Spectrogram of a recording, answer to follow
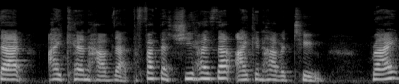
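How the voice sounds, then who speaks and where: This woman speaks in an American accent at a moderate pace. Her tone is animated, with ordinary pitch variation. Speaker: dating and wealth coach. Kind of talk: motivational talk to camera.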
